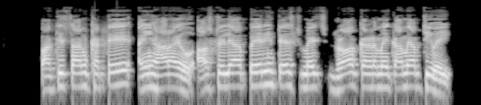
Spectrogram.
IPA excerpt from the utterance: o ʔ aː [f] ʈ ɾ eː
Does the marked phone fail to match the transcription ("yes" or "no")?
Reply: yes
